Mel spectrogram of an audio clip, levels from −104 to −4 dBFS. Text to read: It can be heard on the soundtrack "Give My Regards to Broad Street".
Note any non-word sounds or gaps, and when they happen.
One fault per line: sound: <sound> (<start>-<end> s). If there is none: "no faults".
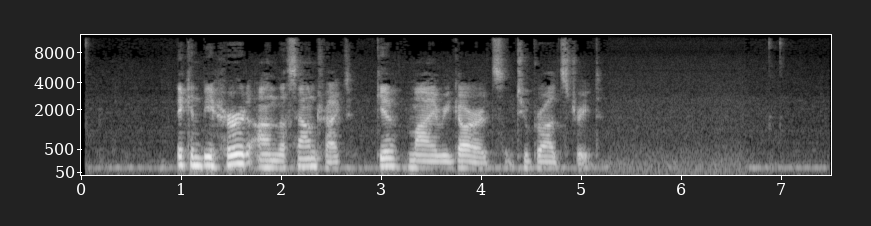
no faults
